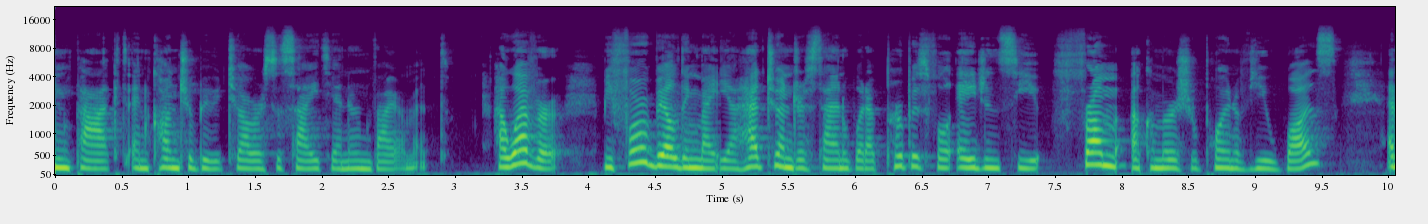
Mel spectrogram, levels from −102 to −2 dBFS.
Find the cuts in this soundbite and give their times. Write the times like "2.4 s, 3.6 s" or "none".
3.2 s, 5.0 s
